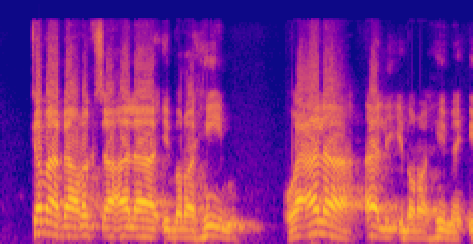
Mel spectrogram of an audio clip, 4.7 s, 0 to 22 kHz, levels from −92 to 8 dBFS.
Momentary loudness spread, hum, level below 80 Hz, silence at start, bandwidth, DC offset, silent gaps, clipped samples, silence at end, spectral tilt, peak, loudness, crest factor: 7 LU; none; -48 dBFS; 0.3 s; 16 kHz; under 0.1%; none; under 0.1%; 0 s; -4 dB/octave; 0 dBFS; -9 LUFS; 10 dB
